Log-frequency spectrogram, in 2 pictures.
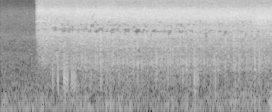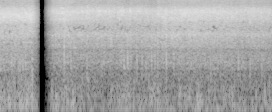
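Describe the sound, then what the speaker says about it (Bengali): Loud, steady hissing sizzle as prawns hit hot oil, continuous with one brief cut-out midway, close and filling the whole clip. "আবার তেল দিয়ে চিংড়ি মাছটা ভেজে নেব"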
